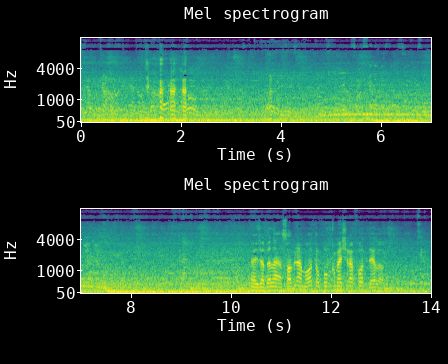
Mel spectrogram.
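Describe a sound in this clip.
A man speaks close by in a casual tone.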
